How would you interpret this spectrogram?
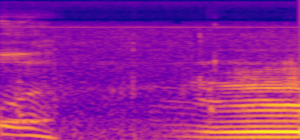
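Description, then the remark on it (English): A whale call: a low, moaning tone that slides downward, fades briefly, then returns as a louder, rising, sustained harmonic moan. No voices are heard. “So, well, there's your whale,”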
